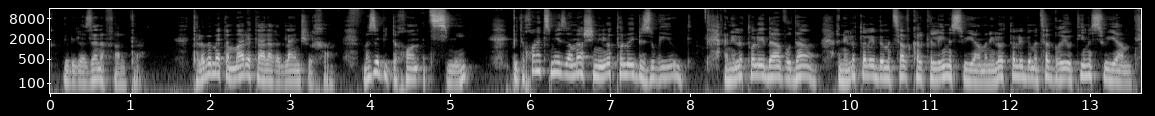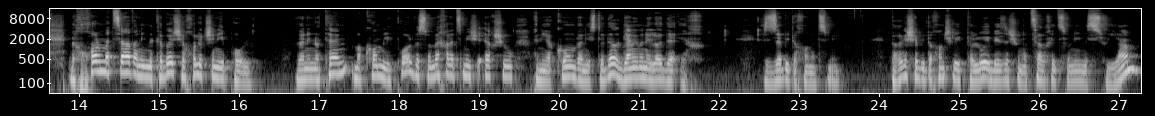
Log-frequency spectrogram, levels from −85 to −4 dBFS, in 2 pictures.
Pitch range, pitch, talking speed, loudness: 120-160 Hz, 140 Hz, 165 wpm, -29 LUFS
